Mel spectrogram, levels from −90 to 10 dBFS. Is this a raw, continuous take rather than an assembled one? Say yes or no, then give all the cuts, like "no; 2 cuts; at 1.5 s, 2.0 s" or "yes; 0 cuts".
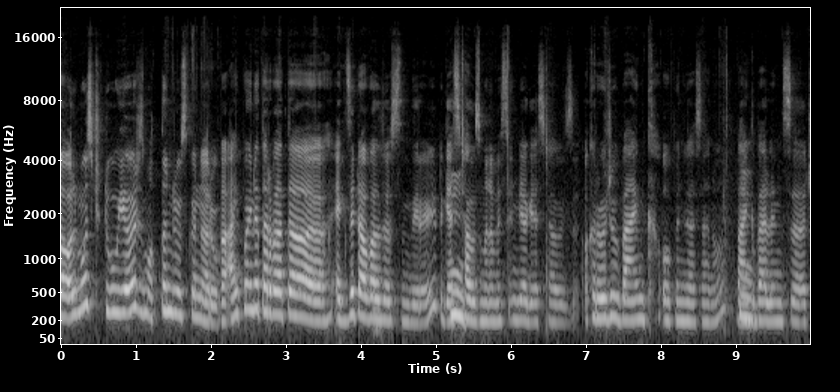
no; 2 cuts; at 2.1 s, 6.8 s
